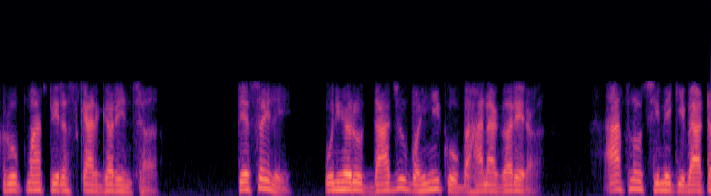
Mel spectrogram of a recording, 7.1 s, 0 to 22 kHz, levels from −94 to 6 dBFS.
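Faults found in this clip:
AMR narrowband mobile codec damage, whole clip. Speech band-limited, nothing above 3.8 kHz. Plainly buzzy, synthetic texture. Likely component: AMR-NB encoder at a low mode, near 8 kbps. Too few bits per frame to model the speech source cleanly.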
